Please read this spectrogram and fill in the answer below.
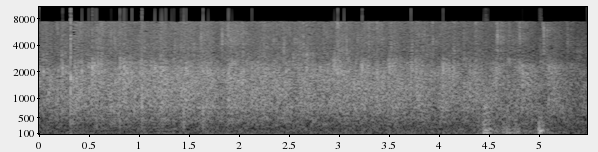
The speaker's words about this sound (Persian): خواهش میکنم با دست‌های پرمهرتون تشویقشون بفرمایید.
